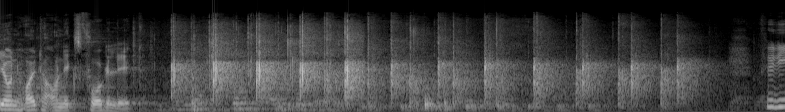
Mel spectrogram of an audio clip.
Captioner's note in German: Beifall DIE LINKE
